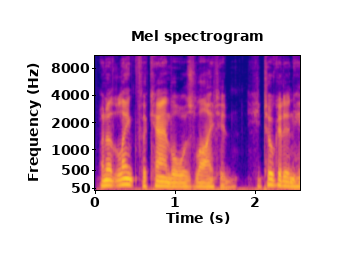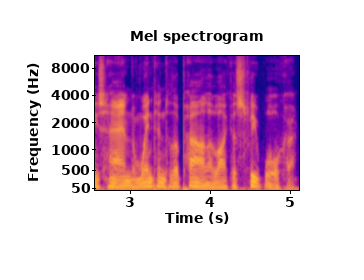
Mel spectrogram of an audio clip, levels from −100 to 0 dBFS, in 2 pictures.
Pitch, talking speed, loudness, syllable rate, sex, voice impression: 95 Hz, 245 wpm, -18 LUFS, 5.6 syllables/s, male, masculine, middle-aged, thick, slightly tensed, powerful, hard, raspy, cool, intellectual, mature, reassuring, wild, lively, strict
